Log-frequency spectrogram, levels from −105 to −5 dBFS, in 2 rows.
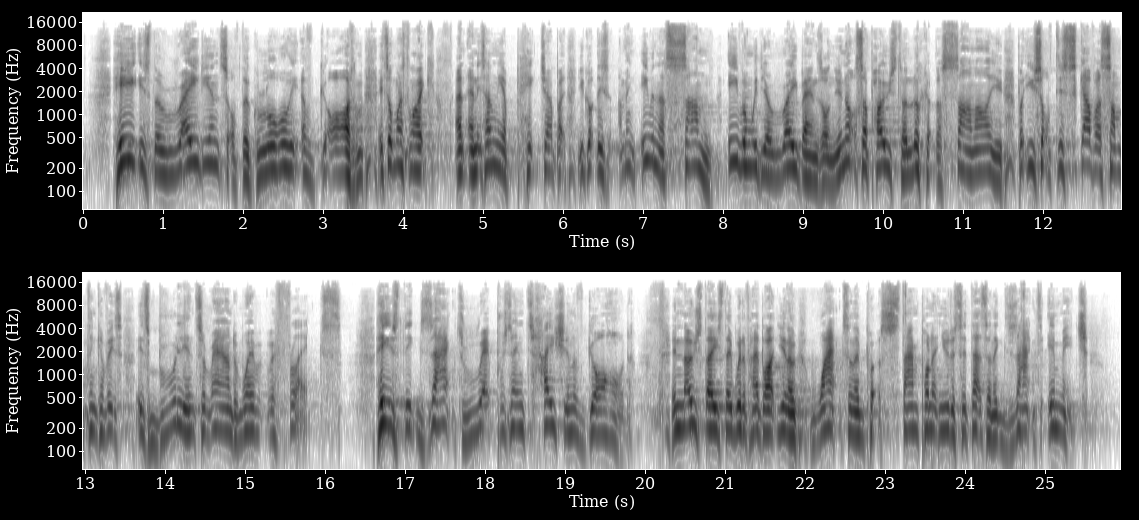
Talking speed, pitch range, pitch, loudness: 215 wpm, 170-200 Hz, 185 Hz, -33 LUFS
